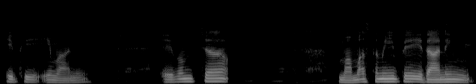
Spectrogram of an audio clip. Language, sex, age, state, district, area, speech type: Sanskrit, male, 18-30, West Bengal, Darjeeling, urban, spontaneous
